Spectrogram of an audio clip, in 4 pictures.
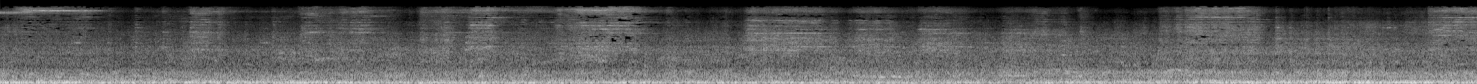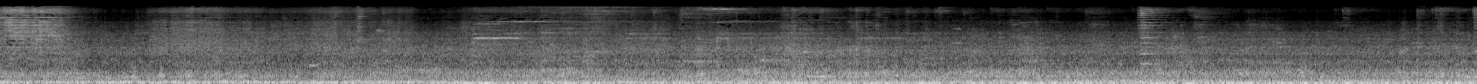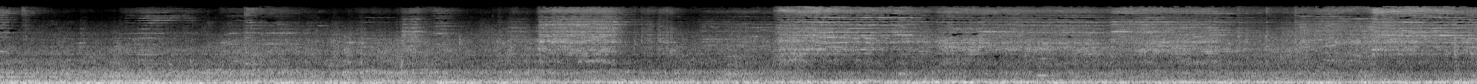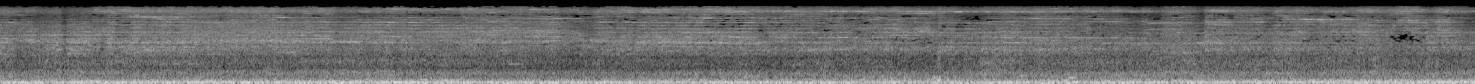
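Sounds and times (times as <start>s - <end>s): high-pitched wheel squeal: 0.0s - 1.2s, 19.5s - 21.0s, 42.6s - 59.0s
train wheels rumbling on rail: 0.0s - 59.0s.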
